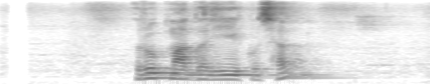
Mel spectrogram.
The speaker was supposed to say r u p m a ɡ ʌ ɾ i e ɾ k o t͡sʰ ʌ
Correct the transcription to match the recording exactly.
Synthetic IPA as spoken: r u p m a ɡ ʌ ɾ i e k o t͡sʰ ʌ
